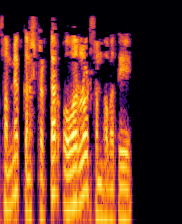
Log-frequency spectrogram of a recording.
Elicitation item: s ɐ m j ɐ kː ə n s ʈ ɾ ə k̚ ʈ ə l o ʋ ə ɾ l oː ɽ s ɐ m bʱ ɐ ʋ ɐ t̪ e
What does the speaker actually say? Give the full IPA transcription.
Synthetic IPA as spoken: s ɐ m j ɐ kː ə n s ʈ ɾ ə k̚ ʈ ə ɾ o ʋ ə ɾ l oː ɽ s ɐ m bʱ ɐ ʋ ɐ t̪ e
